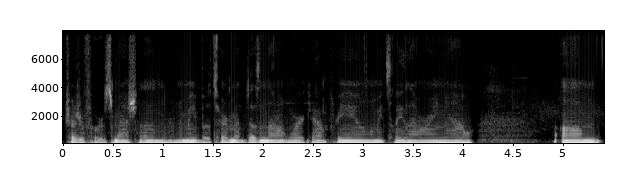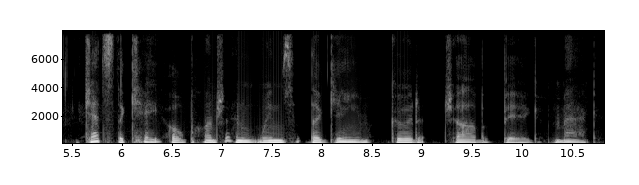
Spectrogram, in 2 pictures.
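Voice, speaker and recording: A man's voice: medium pitch, steady tone, a little slow, mellow, dry recording. A man with a stuffy, congested nose, casually commentating a game tournament, rambling with lots of ums and restarts.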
